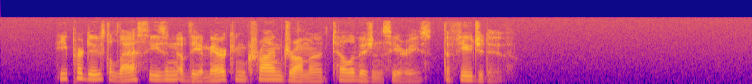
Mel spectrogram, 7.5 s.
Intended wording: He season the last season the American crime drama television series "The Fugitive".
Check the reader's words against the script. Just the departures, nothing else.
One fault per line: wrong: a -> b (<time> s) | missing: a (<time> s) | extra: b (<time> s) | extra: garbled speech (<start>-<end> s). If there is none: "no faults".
wrong: season -> produced (0.7 s)
extra: of (1.7 s)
